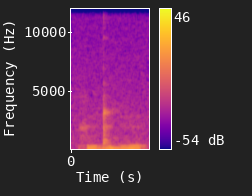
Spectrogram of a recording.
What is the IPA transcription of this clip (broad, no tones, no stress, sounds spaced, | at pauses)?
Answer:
x ʉː ɡ͡ǃ ʉ ʎ ʉː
